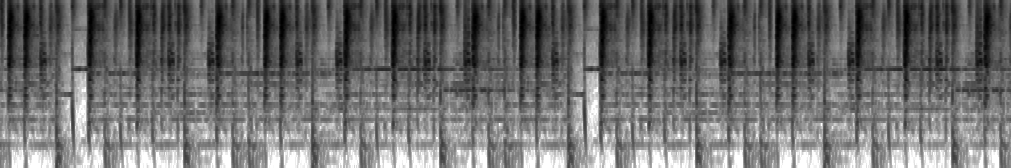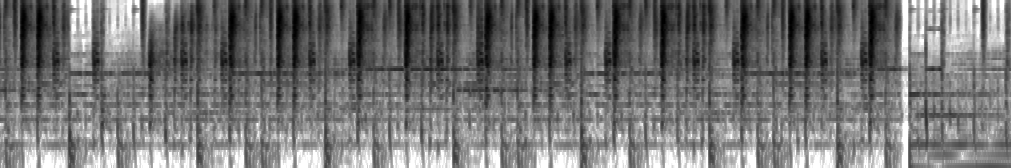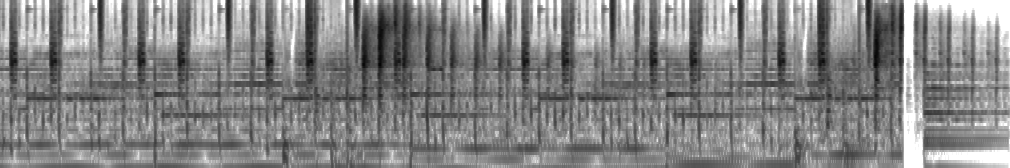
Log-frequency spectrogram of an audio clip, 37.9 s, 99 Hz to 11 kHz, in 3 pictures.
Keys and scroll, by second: 20.7 BackSpace.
